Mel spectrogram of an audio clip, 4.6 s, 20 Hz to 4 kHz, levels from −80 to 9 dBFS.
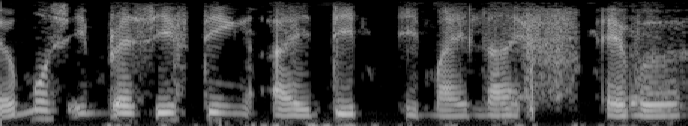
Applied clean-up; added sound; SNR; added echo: classical method spectral subtraction.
